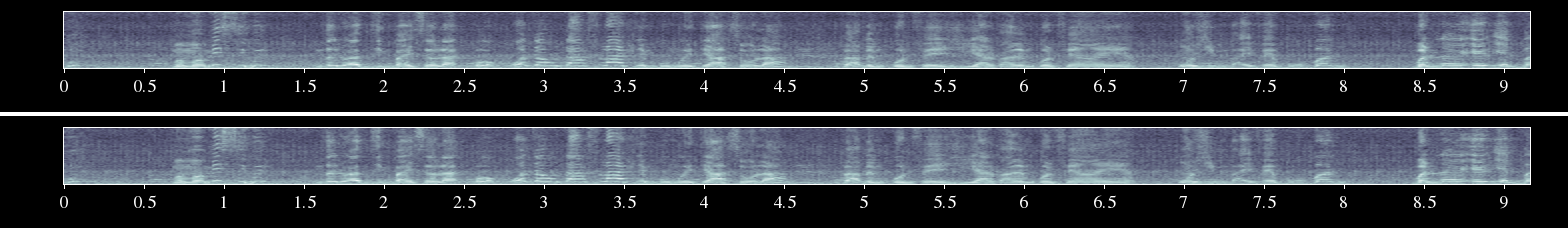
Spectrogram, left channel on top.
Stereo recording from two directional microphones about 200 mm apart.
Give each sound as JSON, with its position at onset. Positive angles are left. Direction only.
{"t": 0.7, "sound": "a man's voice", "side_deg": -15}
